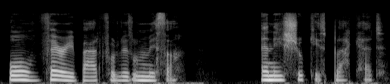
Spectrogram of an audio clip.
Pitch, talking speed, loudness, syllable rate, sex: 195 Hz, 185 wpm, -17 LUFS, 5.0 syllables/s, female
